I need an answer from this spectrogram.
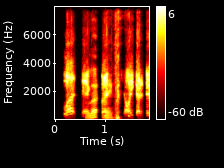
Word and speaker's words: Lutnick: He calls it uh Lutnick.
